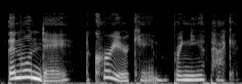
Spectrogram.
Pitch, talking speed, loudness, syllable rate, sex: 225 Hz, 220 wpm, -16 LUFS, 6.3 syllables/s, female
